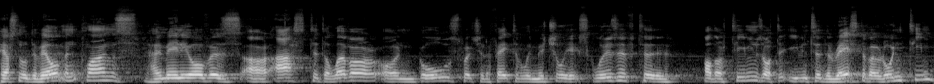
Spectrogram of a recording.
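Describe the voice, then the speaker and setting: Speaking at a fairly quick pace, a man with a Glaswegian accent has a fairly high pitch. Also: ordinary pitch variation, hardly any pauses. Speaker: agile consultant, speaker. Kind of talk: meetup talk. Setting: meetup with live audience.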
